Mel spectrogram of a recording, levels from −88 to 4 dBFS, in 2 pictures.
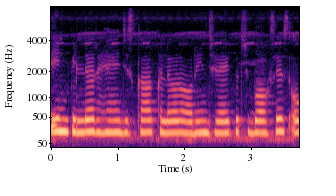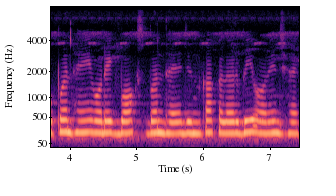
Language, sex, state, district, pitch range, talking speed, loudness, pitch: Hindi, female, Punjab, Fazilka, 205-220 Hz, 170 wpm, -15 LUFS, 210 Hz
